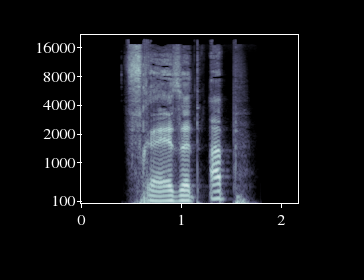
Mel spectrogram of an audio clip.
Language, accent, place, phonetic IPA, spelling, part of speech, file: German, Germany, Berlin, [ˌfʁɛːzət ˈap], fräset ab, verb, De-fräset ab.ogg
- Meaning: second-person plural subjunctive I of abfräsen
